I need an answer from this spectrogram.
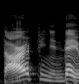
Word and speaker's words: dolphin: 자, 그 다음에 dolphin 또는 dolphin인데 요 F 발음 주의하셔야지 돼요. 한국어 발음에 없는 발음인데요. 자, 윗이빨로 아랫입술을 살짝 물어보세요. 이렇게. 그 상태에서 푸 발음을 하는 거예요. 푸. 알겠죠? 자, 살짝 문 상태에서 풀어주면서 푸. 알겠죠? 그래서 dolphin이에요. 돌핀이 아니에요. dolphin. 자, 그리고 요 발음도 주의하셔야 되는데요. 자, 오와 어의 중간 발음 정도 됩니다. 알겠죠? 그래서 오, 입 중간, 앞부분도 아니고 뒷부분도 중간 정도에서 발음 내요.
